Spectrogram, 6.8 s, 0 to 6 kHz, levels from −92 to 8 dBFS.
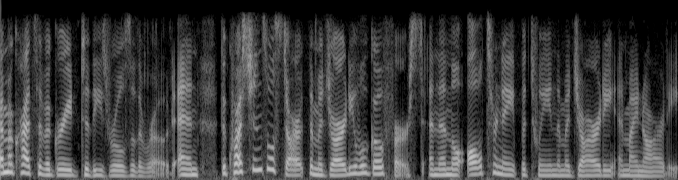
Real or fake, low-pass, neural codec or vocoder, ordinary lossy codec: real; 5.4 kHz; none; AAC, 48 kbps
